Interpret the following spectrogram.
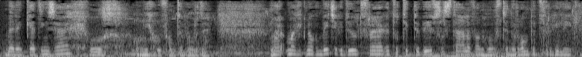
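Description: An actress playing a dry, no-nonsense forensic doctor with a Flemish accent in a radio drama, speaking assertively. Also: female voice, lowish voice, brisk, over music, lightly acted.

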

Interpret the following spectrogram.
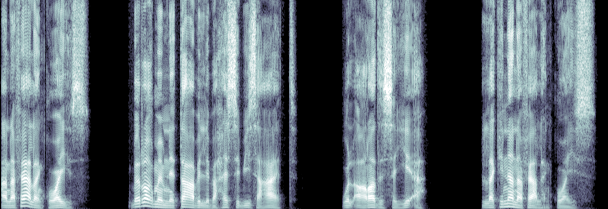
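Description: A man's voice: on the low side, lively intonation, quick pace, pauses often, dry recording, natural voice. Man acting weary lovestruck young man, dry close sound. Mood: earnest, grateful. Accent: Egyptian. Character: ailing, lovestruck young man, gentle and playful. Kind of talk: audiobook character dialogue.

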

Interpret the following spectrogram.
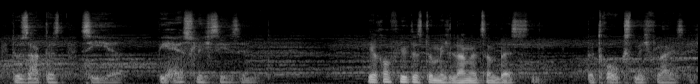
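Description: A wry French monarch played by a man reflects in a low voice, as if to himself. The delivery is intimate and quietly amused, in radio drama style, with music clearly behind it. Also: natural voice. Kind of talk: German radio drama acting.

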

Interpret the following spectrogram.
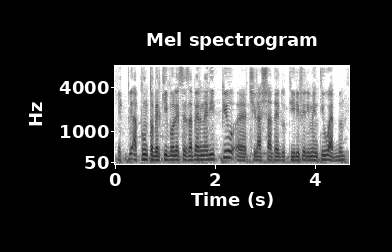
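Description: A man's voice: medium pitch, fairly even intonation, normal speed, a little mellow. A man conducts an informal event interview as the interviewer. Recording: faint background noise.

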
